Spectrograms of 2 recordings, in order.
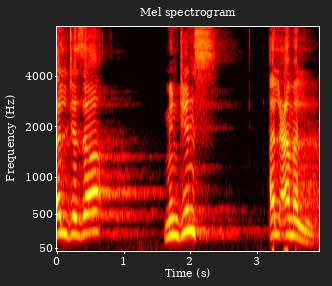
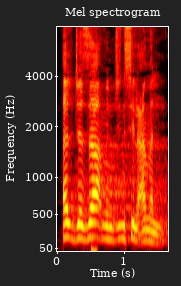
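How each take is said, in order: First: الجزاء من جنس العمل said slowly, each word set apart by pauses; slow spaced maxim. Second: Said in the usual way. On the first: Shown as a demonstration. Preacher spells out the rule to his audience, slow and spaced. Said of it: "لكن في كل معاملاتك". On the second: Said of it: "استصحب قاعدة جليلة في الشرع".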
